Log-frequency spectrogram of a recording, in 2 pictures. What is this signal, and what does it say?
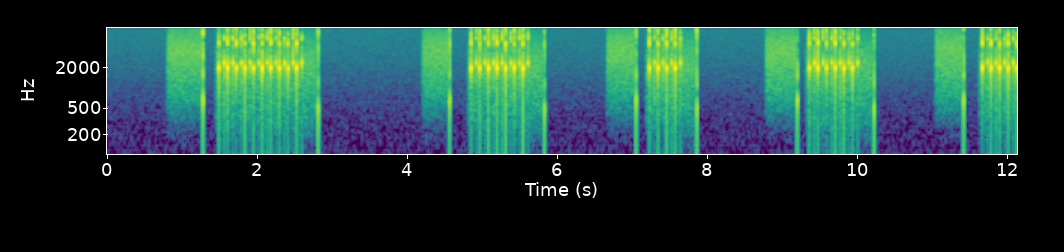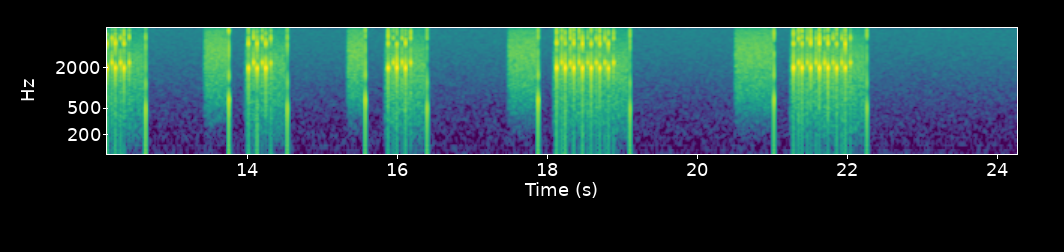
Pulse dialling, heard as a rotary dial, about 9 pulses a second. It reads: 0 7 4 6 7 3 3 7 7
